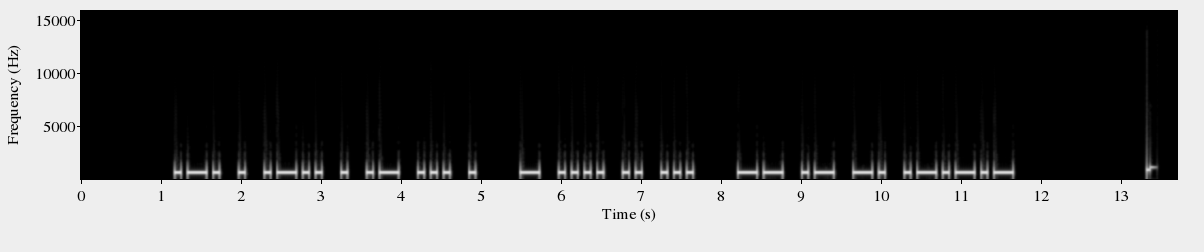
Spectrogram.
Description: Morse code, heard as a keyed tone, about 15 wpm, 700 Hz. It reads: RELEASE THIS MAN.
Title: Sentences from Top 1100 Words 15wpm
